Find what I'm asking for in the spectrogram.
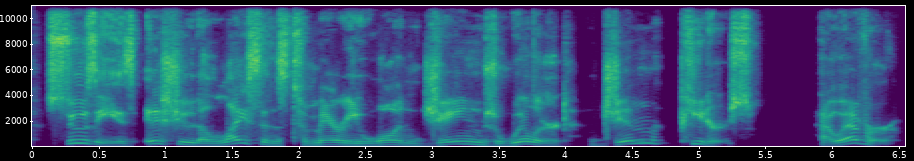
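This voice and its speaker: This history podcast host has a voice on the high side with a breathy edge. He shares his historical research in a conversational, speculative way, reading old records aloud and frequently checking in with the listener.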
